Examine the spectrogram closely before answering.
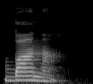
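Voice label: "бана", Komi-Zyrian, female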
